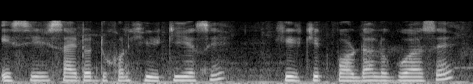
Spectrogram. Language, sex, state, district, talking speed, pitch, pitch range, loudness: Assamese, female, Assam, Kamrup Metropolitan, 140 wpm, 175 Hz, 170-180 Hz, -15 LUFS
